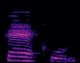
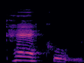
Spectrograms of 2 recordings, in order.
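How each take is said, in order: The two takes are said the same way.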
